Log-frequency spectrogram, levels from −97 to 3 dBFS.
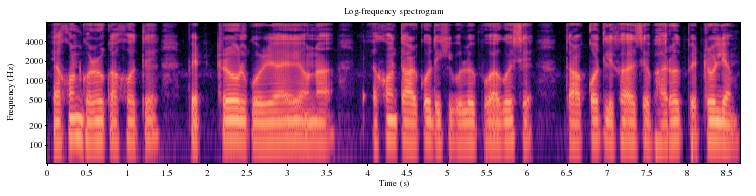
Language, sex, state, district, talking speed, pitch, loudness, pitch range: Assamese, male, Assam, Kamrup Metropolitan, 120 wpm, 115 Hz, -20 LUFS, 110-120 Hz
